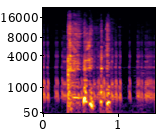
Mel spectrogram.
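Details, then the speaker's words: An adult with asthma, said to be triggered by summer air, gives a single sharp cough burst with a short, rough, voiced tail. "And again, I apologize for my asthma. I know I shouldn't apologize because it's my own it's my own body that can't handle the air, the summer air, but still."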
